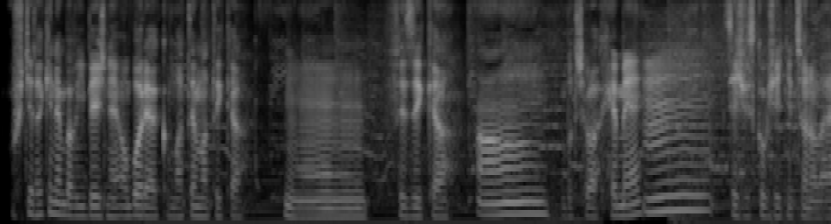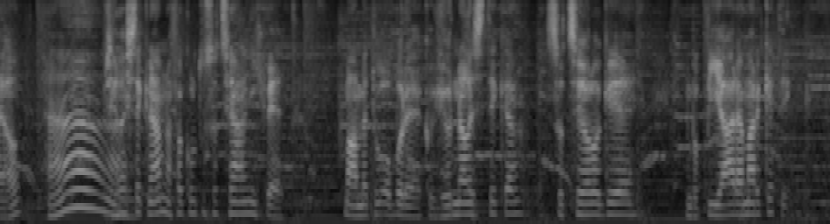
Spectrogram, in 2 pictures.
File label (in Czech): rozhlas reklama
